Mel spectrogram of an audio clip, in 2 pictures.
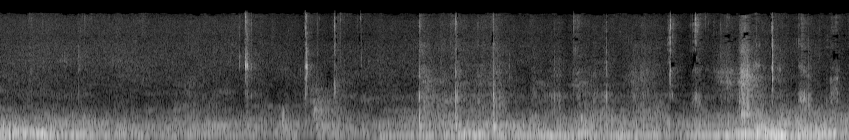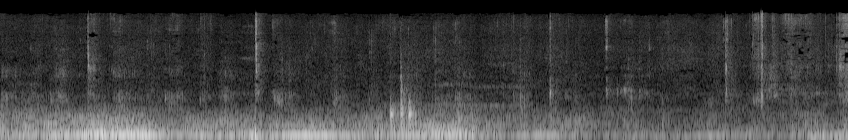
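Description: Close-miked chewing and mouth sounds of a person eating fried fish, with many short, sharp clicks scattered throughout.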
